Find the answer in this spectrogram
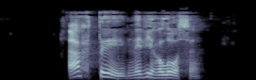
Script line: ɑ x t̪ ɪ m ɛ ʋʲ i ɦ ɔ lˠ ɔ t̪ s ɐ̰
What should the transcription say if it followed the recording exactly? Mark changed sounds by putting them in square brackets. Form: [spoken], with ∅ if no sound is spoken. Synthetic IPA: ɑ x t̪ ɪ [n] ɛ ʋʲ i ɦ ɔ lˠ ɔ [∅] s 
